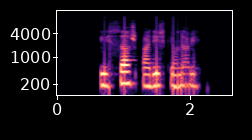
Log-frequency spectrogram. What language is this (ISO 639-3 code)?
mcf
